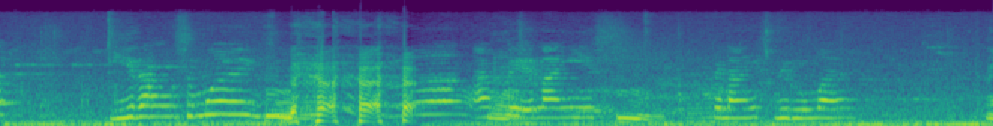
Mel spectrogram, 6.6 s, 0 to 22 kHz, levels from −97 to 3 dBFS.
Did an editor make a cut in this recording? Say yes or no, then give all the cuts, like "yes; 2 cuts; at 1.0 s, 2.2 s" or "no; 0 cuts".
no; 0 cuts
